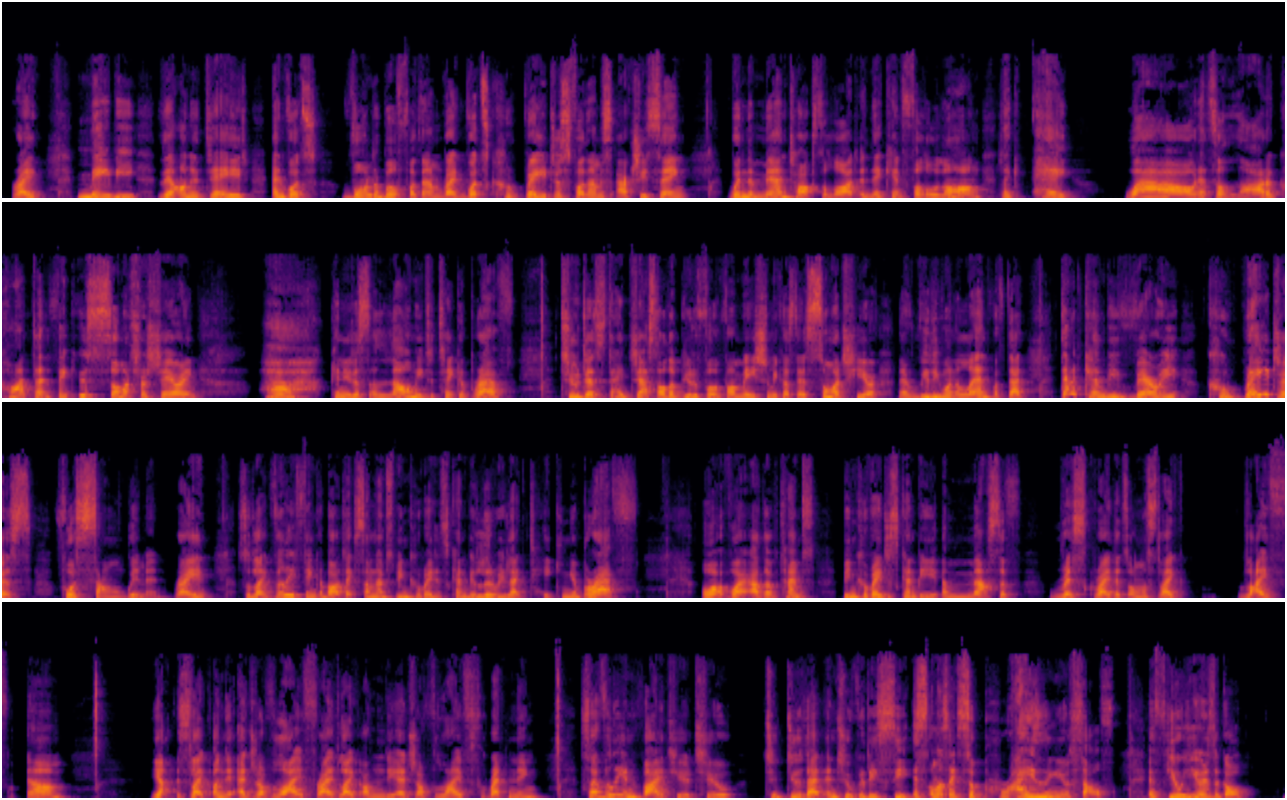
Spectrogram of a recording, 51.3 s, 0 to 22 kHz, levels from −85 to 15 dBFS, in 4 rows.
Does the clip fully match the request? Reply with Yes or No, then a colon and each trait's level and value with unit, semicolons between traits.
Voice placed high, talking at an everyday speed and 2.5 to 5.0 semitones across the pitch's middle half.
No: high, 220 Hz; average, 180 wpm; wide, 5.4 semitones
